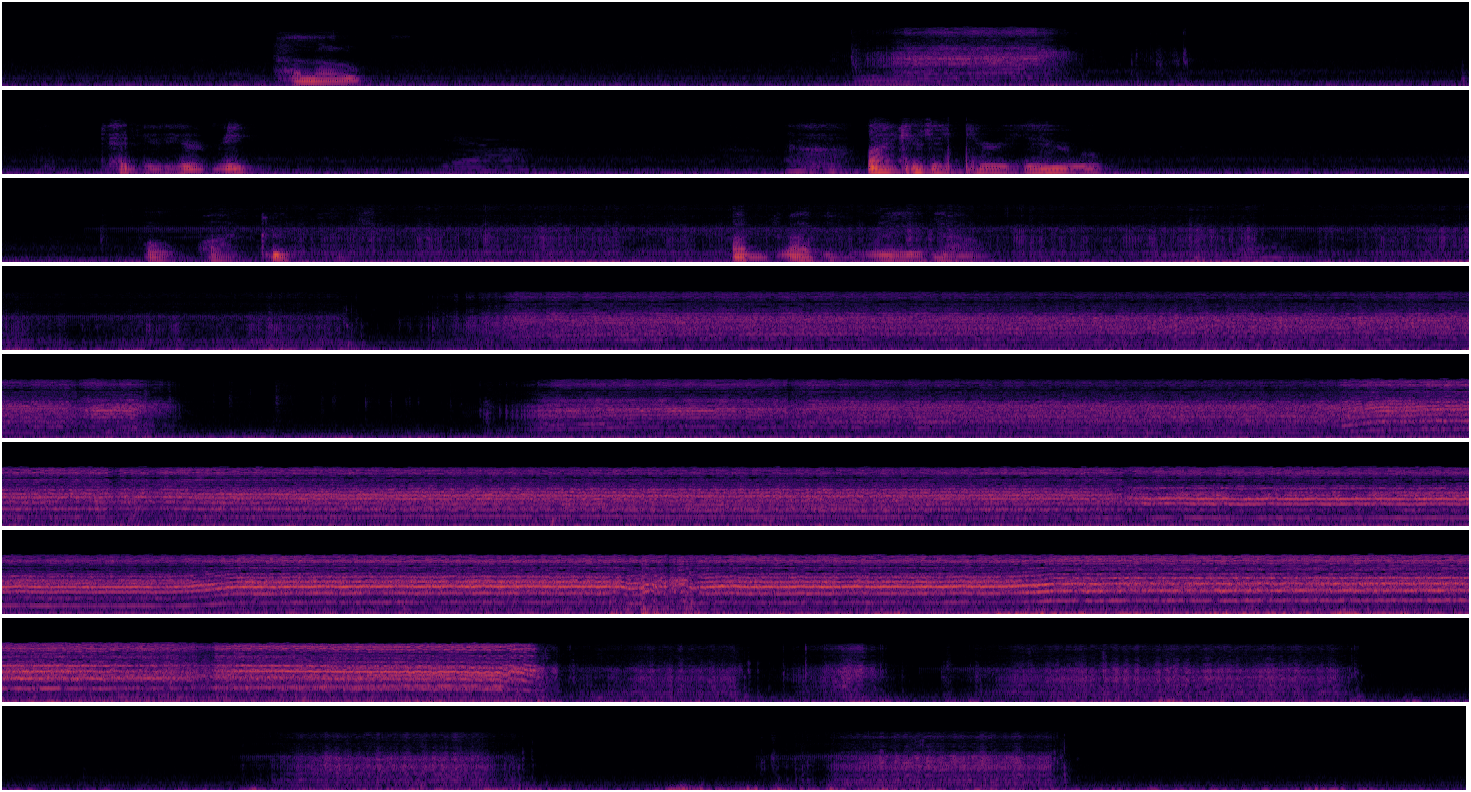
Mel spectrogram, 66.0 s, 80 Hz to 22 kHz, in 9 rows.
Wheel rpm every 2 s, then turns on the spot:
0, 0, 20, 0, 0, 0, 0, 0, 10, 10, 10, 20, 50, 70, 60, 10, 60, 70, 110, 110, 110, 110, 120, 140, 160, 180, 160, 20, 30, 0, 20, 20, 0.
16-24 54-58 60-64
